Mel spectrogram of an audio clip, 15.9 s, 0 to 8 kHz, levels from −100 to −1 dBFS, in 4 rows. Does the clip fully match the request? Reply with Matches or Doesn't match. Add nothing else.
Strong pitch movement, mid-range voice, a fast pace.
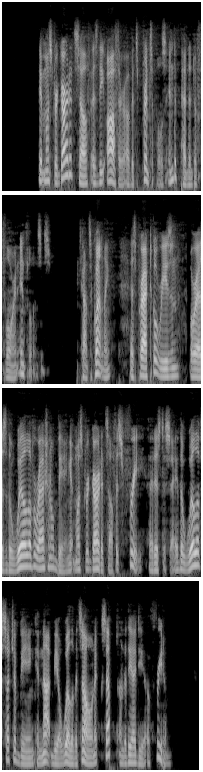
Doesn't match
